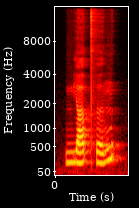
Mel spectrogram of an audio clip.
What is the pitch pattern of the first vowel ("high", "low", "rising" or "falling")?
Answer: rising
